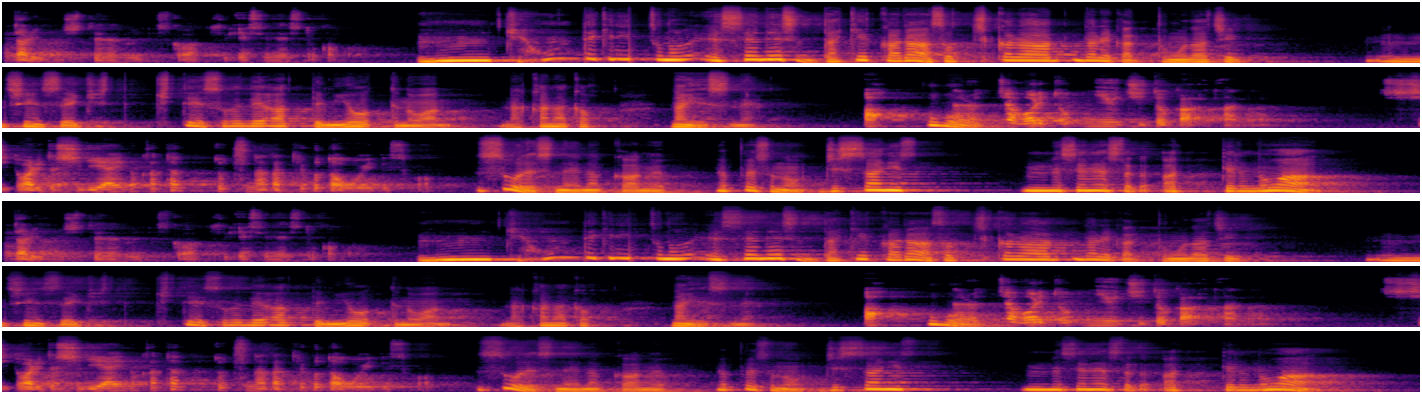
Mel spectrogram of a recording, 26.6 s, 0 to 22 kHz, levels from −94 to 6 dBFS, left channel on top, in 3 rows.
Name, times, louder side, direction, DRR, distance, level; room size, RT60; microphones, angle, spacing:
voice 1, 0.0-1.9 14.2-14.4 14.8-16.8 17.5-19.5 19.8-20.4, left 1 dB, 15° left, 5 dB, 1.8 m, -30 dB
voice 2, 2.6-7.8 8.5-9.5 9.8-11.7 12.0-12.6 13.0-13.6 14.6-15.0 20.7-21.9 22.2-23.4 24.1-26.0, left 2 dB, 60° left, 10 dB, 0.9 m, -21 dB
29.0 x 21.0 x 7.5 m, 1.1 s
head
